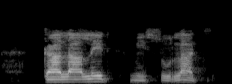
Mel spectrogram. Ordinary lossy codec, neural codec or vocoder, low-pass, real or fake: Opus, 64 kbps; none; 5.4 kHz; real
